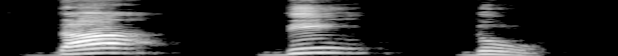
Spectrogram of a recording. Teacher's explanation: دال زبر دا، دال زیر دی، دال پیش دو، دا دی دو، اور اس کا مخرج بھی ہے ثنایا علیہ کی جڑ سے جب زبان کی نوک ٹکر کھائے تو اس سے اس کا مخرج ہے دال کا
